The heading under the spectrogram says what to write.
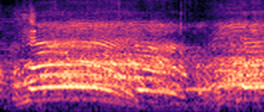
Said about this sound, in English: As we approached the Coquitlam Public Library, some of the protesters could be heard yelling hateful things.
